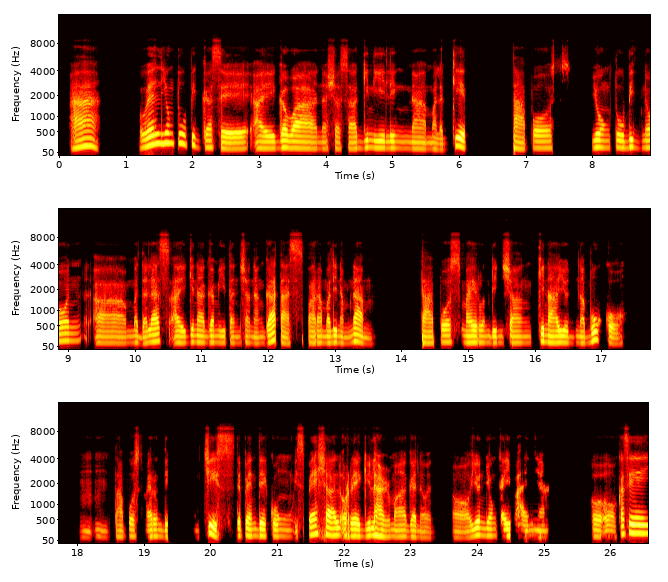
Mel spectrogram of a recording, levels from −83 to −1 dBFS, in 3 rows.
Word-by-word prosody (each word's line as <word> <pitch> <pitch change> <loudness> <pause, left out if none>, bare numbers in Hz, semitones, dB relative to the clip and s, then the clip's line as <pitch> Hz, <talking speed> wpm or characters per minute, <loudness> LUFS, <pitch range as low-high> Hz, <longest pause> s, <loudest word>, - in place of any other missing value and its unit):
Ah, 150 +2 +2 0.6
well 180 +9 +4
'yong 225 0 +2
tupig 195 -9 -1
kasi 125 -3 +1
ay 125 0 +1
gawa 130 -2 +3
na 120 +1 -9
siya 125 -3 -4
sa 120 0 -4
giniling 130 -1 -3
na 120 -1 -4
malagkit. 115 +7 +2 0.7
Tapos, 130 +1 -3 0.3
'yong 140 -1 0
tubig 140 0 0
no'n, 150 +2 0 0.2
ah, 115 -1 -3
madalas 125 +4 -1
ay 120 0 -1
ginagamitan 120 -2 -3
siya 120 0 -6
ng 110 0 -8
gatas - - +2
para 120 +1 -2
malinamnam. 120 -2 -1 0.7
Tapos, 125 +3 -1
mayroon 125 0 +1
din 120 0 -1
siyang 120 -1 -2
kinayod 125 -4 +2
na 115 -1 -4
buko, 120 -6 0 0.6
mm. 115 0 -14
Tapos, 125 +1 -4 0.2
mayro'n 125 0 -2
din 125 - +1 0.5
cheese - - +3
depende 135 -1 +3
kung 125 -1 -3
special 155 -3 +4
o 135 - +2
regular, 130 0 +4
mga 120 -1 -2
gano'n. 105 -3 -7 0.3
Oo, 110 +2 -3
'yon 150 -1 +5
'yong 140 -1 -1
kaibahan 130 -2 0
niya, 120 -2 -5 0.8
oo 120 -1 -1
kasi 180 +1 +6
125 Hz, 115 wpm, -24 LUFS, 120-140 Hz, 0.8 s, kasi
